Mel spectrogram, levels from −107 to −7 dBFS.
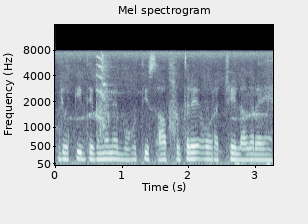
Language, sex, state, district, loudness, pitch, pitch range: Hindi, male, Chandigarh, Chandigarh, -17 LUFS, 160 Hz, 150-165 Hz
